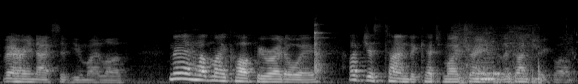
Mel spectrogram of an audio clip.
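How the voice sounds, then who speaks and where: Self-absorbed upper-class father played by a man, radio drama, offhand bluster, mid pitch, roomy echoing recording. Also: sing-song, brisk, dull audio, lightly acted. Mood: breezy. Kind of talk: scripted radio play acting. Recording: roomy echo, faint background noise.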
